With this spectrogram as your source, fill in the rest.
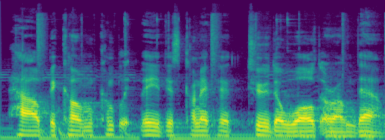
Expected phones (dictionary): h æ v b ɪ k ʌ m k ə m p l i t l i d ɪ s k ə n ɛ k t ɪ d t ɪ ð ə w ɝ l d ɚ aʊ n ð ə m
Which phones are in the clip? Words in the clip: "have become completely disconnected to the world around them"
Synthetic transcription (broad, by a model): h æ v b ɪ k ʌ m k ə m p l i t l i d ɪ s k ə n ɛ k t ɪ d t ɪ ð ə w ɝ l d ɚ aʊ n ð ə m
